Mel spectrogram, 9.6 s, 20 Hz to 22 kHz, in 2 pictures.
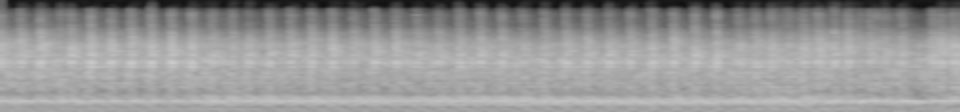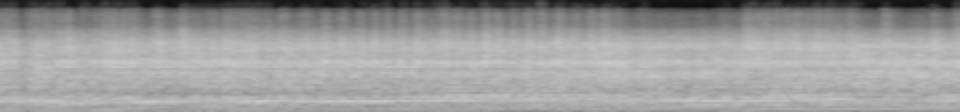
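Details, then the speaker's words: Arctic Cat Cheetah 440 two-stroke snowmobile engine, bought cheap and previously running rough, now running before warm-up: steady even drone, no misses or knocks, a bit smoky; piston rings probably worn, otherwise normal running. "like that sounds good it's a bit Smokey but at the end of the day like the piston rings are probably pretty worn down on it"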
